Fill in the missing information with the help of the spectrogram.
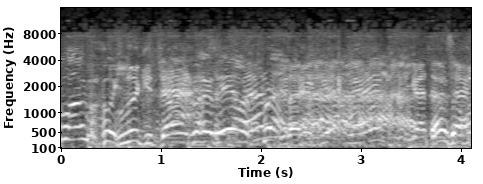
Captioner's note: laughter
